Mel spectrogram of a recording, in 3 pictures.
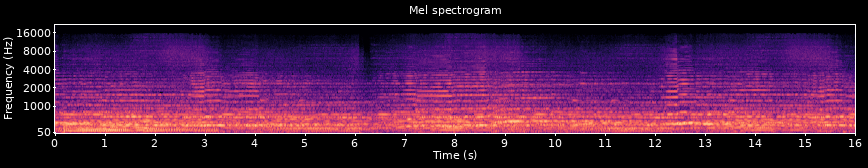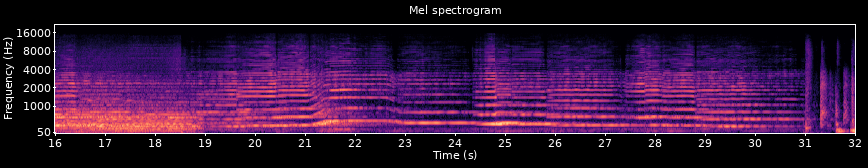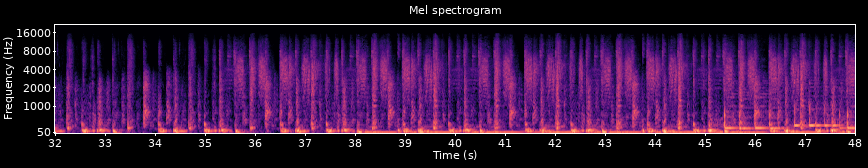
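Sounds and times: slow bowed string music: 0:00.0 - 0:31.0, 0:44.9 - 0:48.0
bowed strings with held notes: 0:45.3 - 0:48.0.

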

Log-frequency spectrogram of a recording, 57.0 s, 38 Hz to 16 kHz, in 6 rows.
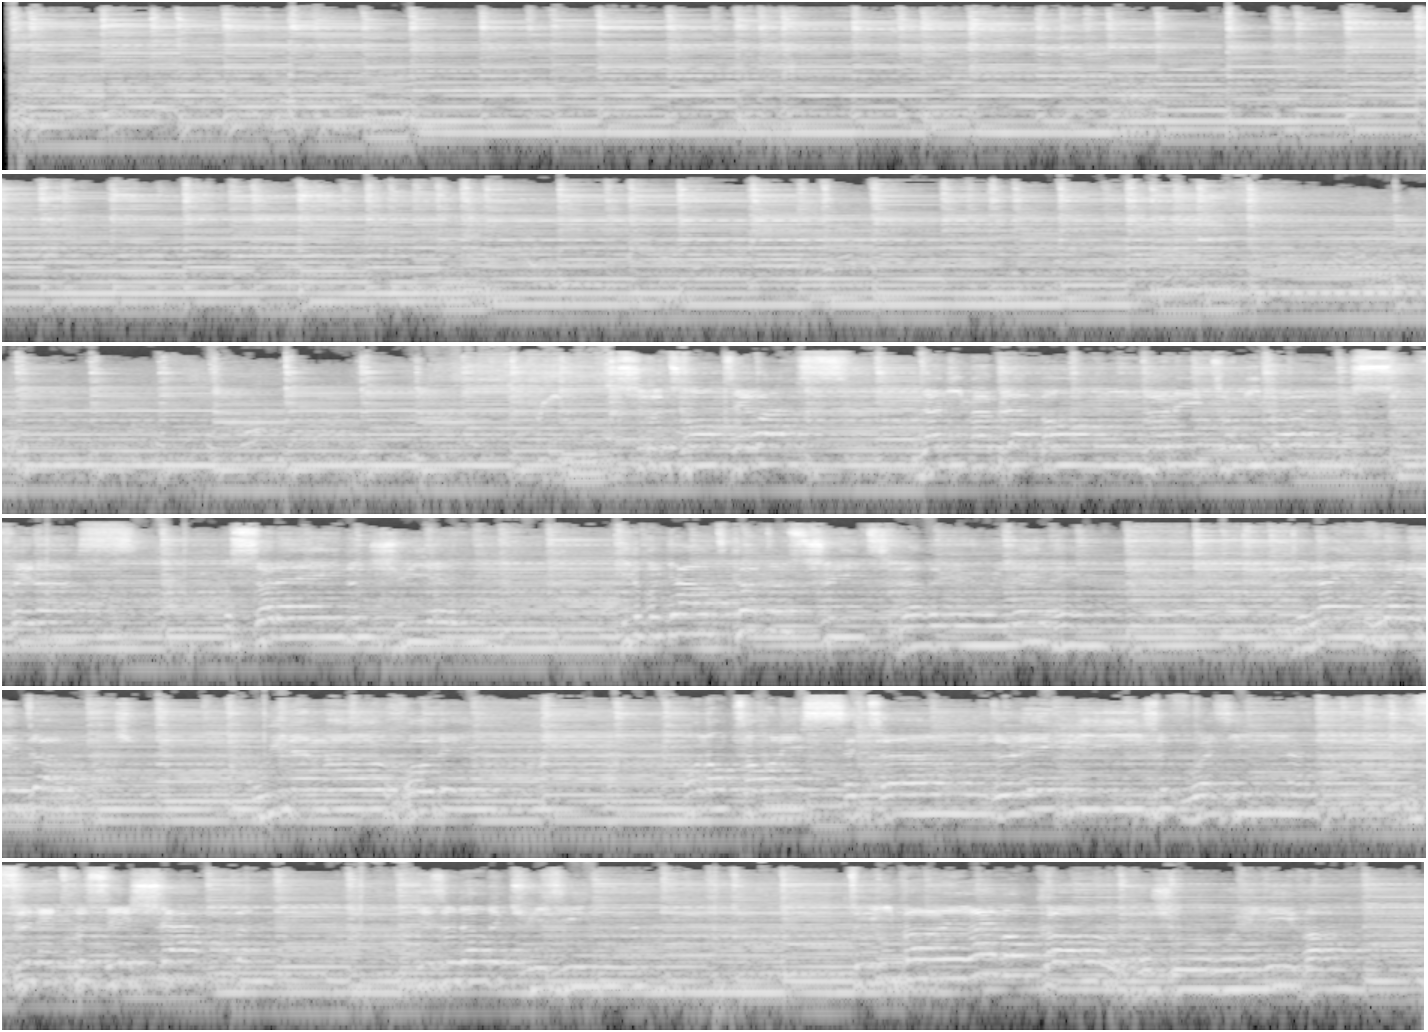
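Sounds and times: strummed acoustic guitars: 0:00.0 - 0:56.9
sustained keyboard chords: 0:00.1 - 0:56.9
drum kit: 0:18.9 - 0:25.0.

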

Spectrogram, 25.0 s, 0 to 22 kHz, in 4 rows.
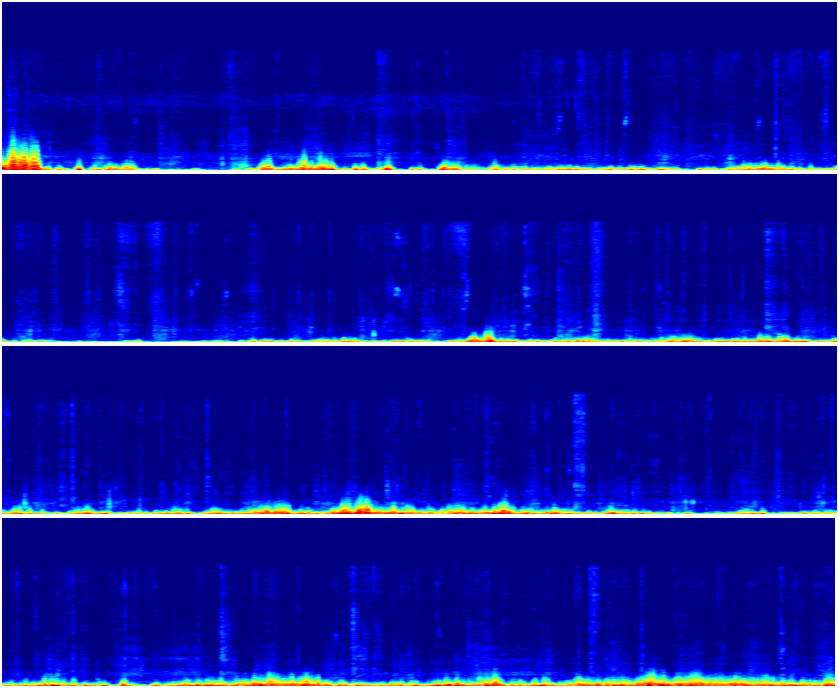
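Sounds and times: footsteps on dirt trail: 0:00.0 - 0:25.0
wind buffeting microphone: 0:00.0 - 0:25.0.

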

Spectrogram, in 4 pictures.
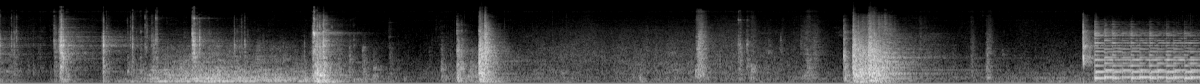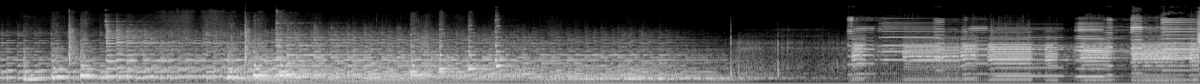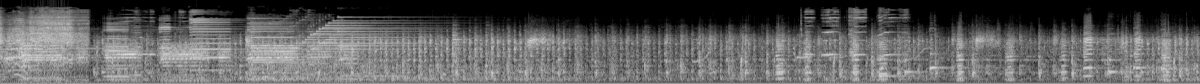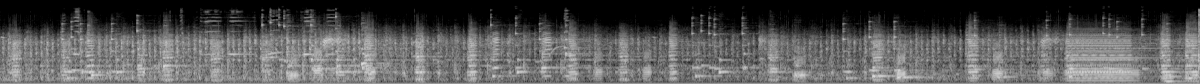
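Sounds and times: door being pulled open: 0:32.0 - 0:33.2.

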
